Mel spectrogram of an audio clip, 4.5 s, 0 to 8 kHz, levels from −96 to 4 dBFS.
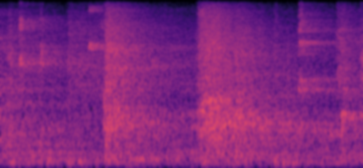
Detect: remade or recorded recorded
